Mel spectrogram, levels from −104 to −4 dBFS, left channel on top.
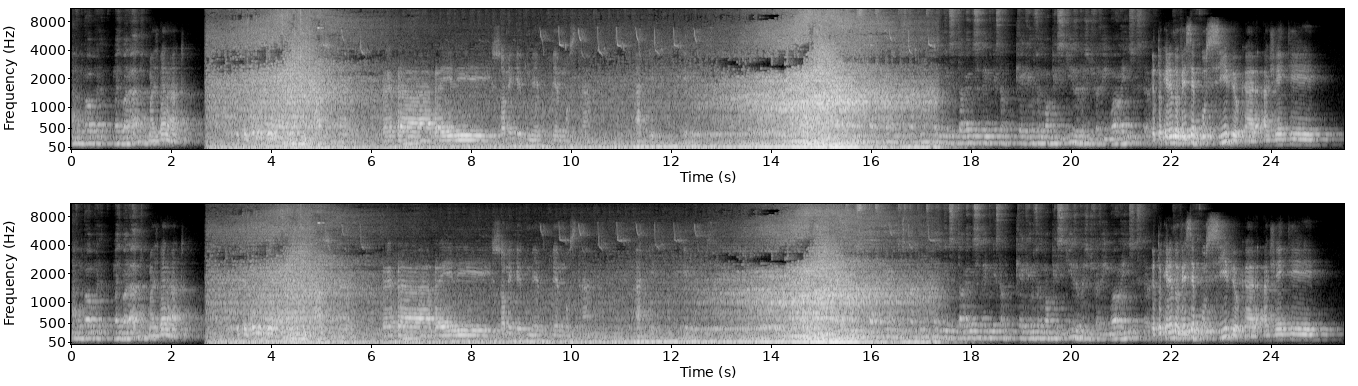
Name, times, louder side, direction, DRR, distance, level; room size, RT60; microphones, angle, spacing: voice 1, 0.0-1.6 6.6-6.9 15.3-21.6 22.0-22.6, right 1 dB, ahead, -4 dB, 3.9 m, -32 dB
voice 2, 1.5-2.2 3.3-5.6 6.2-10.4 11.3-11.7 12.2-12.8 14.8-15.9 21.6-24.8, left 1 dB, 15° left, 2 dB, 1.3 m, -28 dB
sound 1, 2.7-17.4, left 1 dB, 60° left, 1.1 m, -22 dB
15.0 x 9.9 x 5.8 m, 1.4 s
head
